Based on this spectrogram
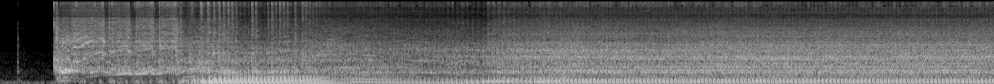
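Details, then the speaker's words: Predator 8750 W inverter generator fitted with a Nash tri-fuel kit, gasoline tank and carburetor drained, running on propane: quiet, then catches within a couple of turns and settles into a steady, even run. Normal start and idle on propane. "I've already cranked it up, let it run. It runs good."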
